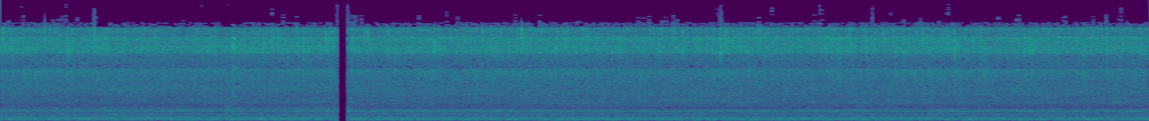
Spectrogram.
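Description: Steady rushing noise of a home kitchen while cooking, even throughout with no distinct events, broken once by a brief cut to silence about four seconds in.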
